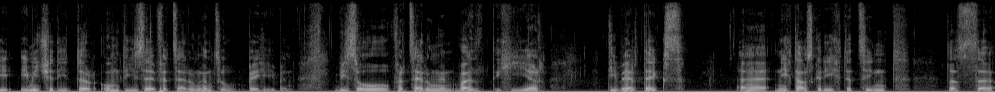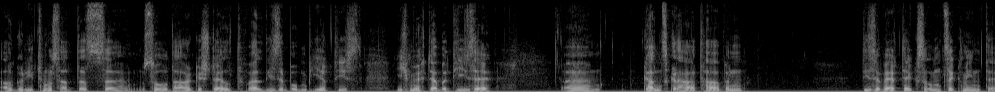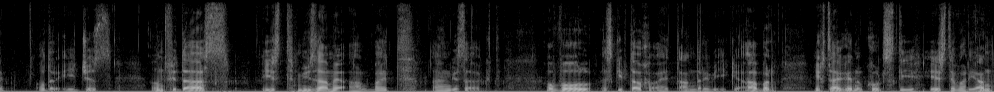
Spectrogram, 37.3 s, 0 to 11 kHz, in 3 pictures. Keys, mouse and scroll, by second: 29.4 click, 37.0 ctrl+Tab.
